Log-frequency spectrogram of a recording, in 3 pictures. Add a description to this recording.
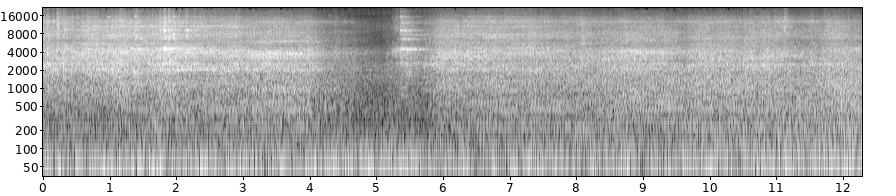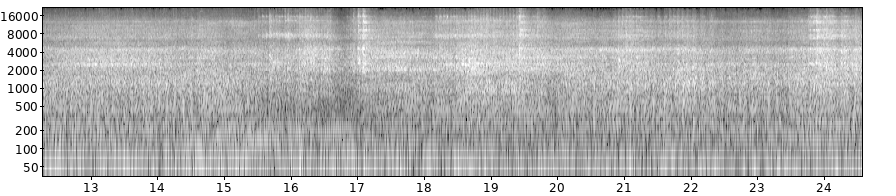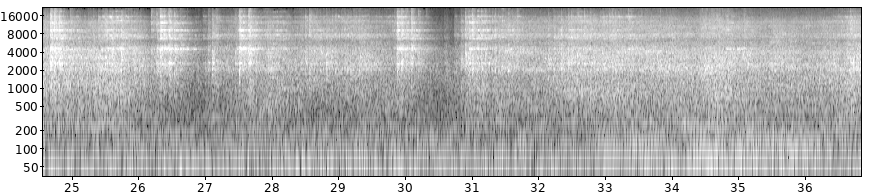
Construction noise, The traffic sounds, Binaural recordings, Zoom H4n+ Soundman OKM II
